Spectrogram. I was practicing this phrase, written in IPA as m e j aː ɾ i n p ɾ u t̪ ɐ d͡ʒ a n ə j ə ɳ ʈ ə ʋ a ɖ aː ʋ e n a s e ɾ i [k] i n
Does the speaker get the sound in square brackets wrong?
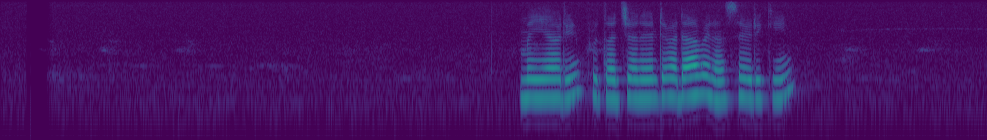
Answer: no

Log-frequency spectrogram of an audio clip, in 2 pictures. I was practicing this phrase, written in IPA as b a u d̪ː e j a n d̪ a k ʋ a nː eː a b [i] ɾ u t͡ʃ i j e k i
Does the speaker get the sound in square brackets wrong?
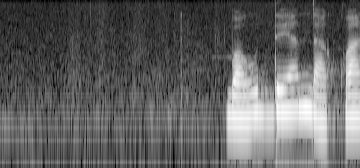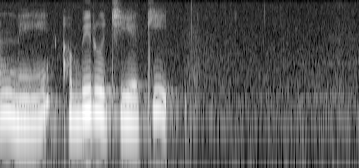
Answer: no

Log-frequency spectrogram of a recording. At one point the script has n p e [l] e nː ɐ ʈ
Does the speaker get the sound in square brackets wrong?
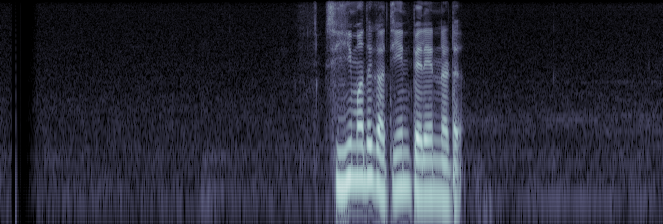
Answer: no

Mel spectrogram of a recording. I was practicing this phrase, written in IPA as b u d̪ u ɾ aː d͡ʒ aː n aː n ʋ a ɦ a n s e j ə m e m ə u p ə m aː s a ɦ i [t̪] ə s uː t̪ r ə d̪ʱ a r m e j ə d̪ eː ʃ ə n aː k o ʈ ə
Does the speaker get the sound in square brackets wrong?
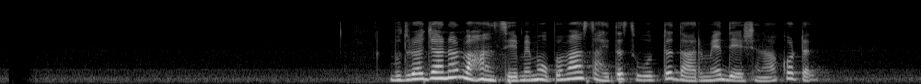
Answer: no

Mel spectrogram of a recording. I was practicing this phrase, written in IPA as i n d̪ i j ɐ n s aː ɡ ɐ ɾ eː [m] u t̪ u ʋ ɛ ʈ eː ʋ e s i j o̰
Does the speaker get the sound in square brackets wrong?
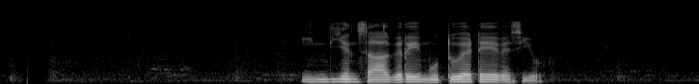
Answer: no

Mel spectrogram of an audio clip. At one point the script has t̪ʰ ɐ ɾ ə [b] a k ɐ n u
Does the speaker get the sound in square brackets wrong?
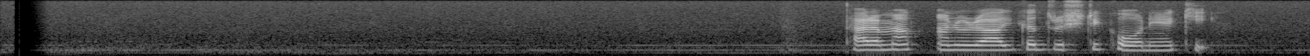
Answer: yes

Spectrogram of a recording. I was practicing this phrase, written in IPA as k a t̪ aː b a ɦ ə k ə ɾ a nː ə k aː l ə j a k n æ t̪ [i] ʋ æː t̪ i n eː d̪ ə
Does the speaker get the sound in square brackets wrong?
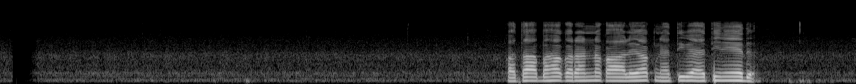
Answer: no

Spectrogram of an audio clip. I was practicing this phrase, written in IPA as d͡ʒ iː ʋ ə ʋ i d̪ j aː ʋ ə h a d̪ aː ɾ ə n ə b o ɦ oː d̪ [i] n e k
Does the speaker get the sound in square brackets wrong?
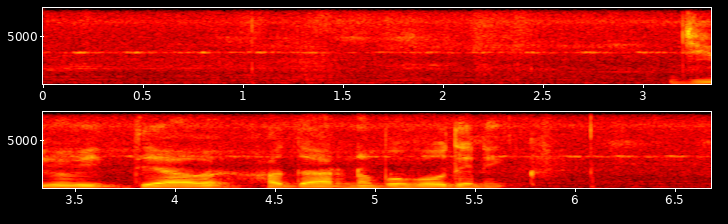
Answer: yes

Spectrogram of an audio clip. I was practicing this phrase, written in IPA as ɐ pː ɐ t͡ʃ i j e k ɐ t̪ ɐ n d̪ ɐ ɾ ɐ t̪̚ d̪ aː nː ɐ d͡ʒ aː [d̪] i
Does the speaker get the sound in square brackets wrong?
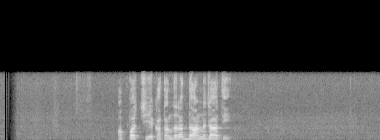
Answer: yes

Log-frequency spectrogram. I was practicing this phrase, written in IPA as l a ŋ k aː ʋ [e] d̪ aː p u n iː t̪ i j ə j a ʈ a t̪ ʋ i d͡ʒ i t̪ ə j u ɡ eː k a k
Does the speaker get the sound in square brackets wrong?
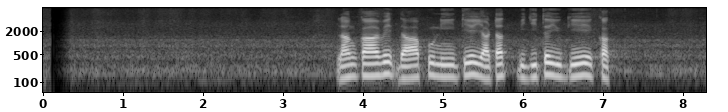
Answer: no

